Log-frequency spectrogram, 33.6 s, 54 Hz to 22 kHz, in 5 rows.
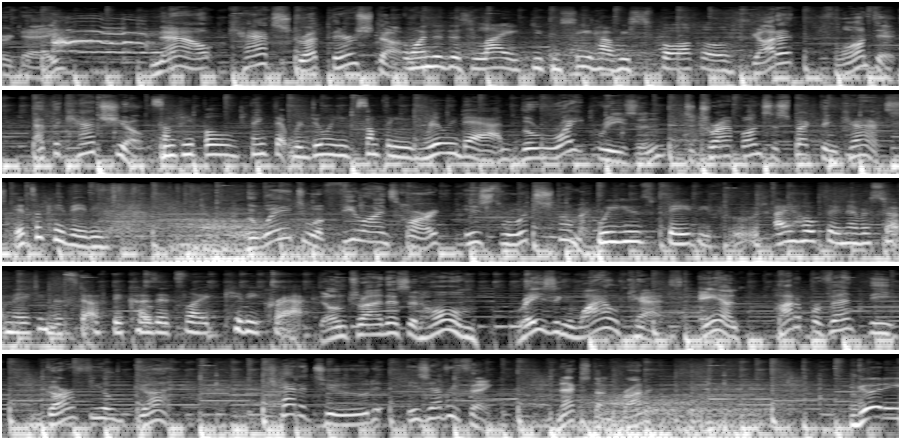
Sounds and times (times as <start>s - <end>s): Music: 0.0s - 33.6s.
